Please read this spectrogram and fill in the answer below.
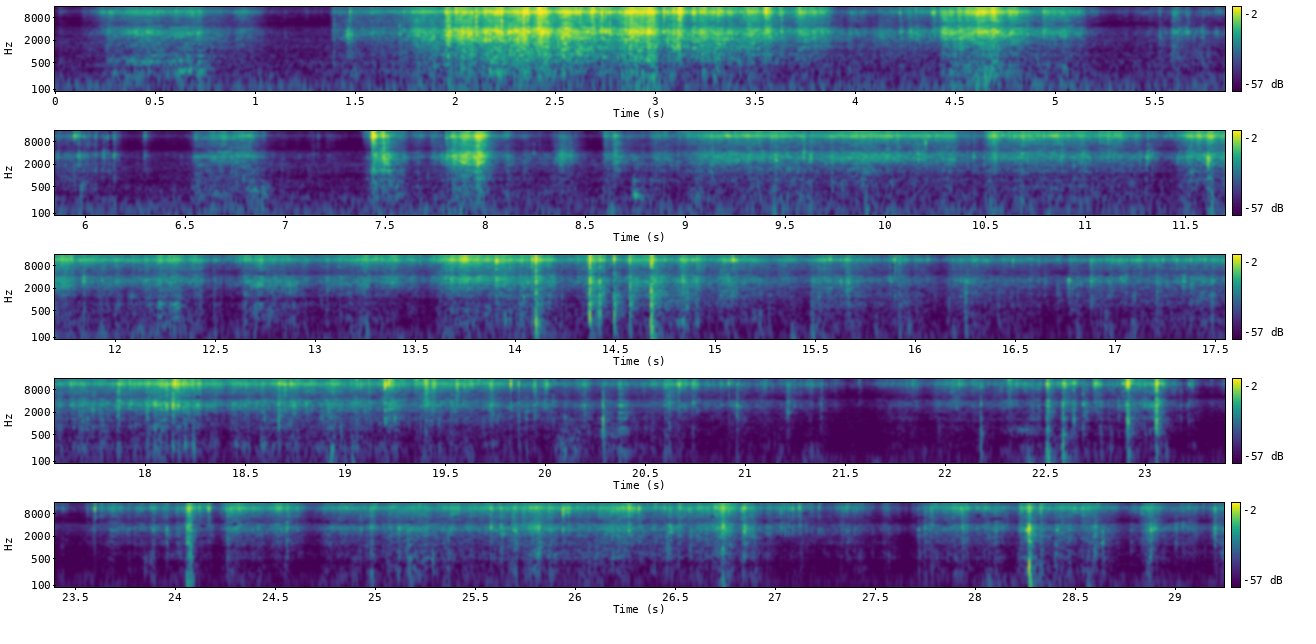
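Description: Plastic packaging crinkling and rustling as it is handled and unwrapped: bubble wrap and a zip-lock plastic bag, with irregular sharp crackles. Loudest a couple of seconds in.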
